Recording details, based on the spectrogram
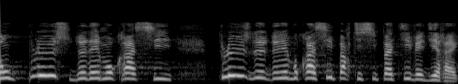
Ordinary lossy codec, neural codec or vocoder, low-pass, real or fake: none; vocoder, 22.05 kHz, 80 mel bands, Vocos; 7.2 kHz; fake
